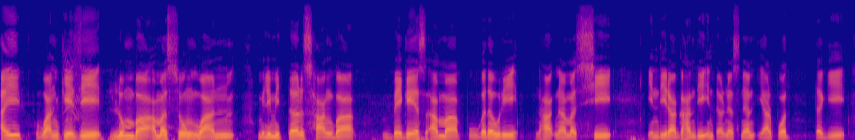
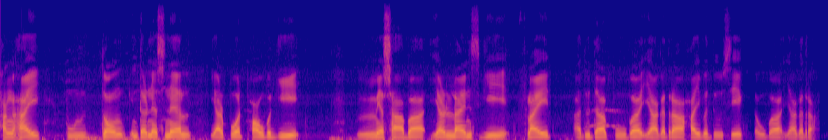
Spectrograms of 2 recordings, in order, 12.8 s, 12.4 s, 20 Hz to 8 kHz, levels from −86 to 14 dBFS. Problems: none marked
